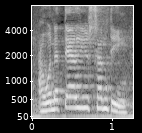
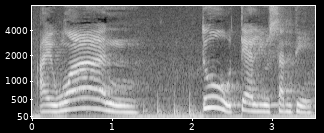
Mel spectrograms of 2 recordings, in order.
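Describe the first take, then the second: First: Want to is run together as wanna. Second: Want and to are said as separate words.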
